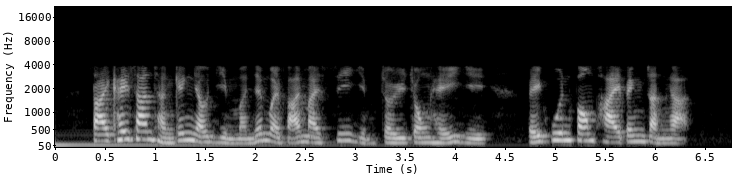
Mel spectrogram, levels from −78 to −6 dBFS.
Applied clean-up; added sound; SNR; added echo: none; Bowed string instrument; 20 dB; none.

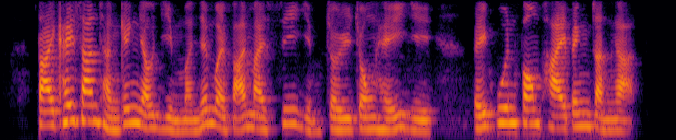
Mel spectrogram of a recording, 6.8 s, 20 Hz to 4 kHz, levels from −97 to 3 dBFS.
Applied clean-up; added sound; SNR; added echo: neural mask model Resemble Enhance denoiser.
